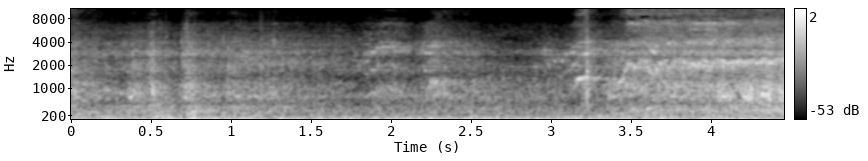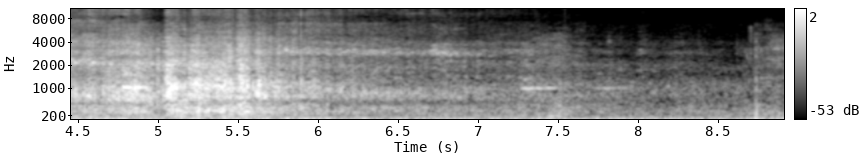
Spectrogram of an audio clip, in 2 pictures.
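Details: ECX Torment RC truck test run after metal transmission gears were installed: electric motor whine rises and falls as the truck speeds up and passes, no grinding or clicking from the gears; healthy.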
